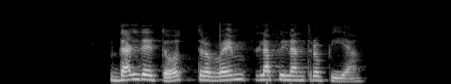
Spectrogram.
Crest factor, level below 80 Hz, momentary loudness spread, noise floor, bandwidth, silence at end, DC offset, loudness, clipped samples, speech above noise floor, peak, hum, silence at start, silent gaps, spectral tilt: 18 dB; -62 dBFS; 9 LU; -81 dBFS; 7.2 kHz; 0.9 s; under 0.1%; -19 LUFS; under 0.1%; 63 dB; -2 dBFS; none; 1.1 s; none; -7 dB/octave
